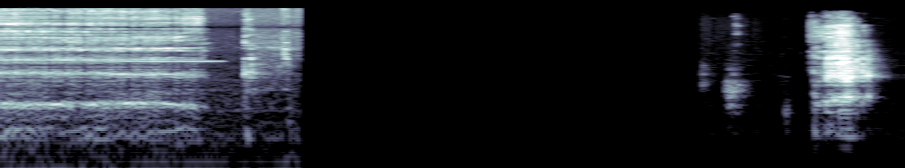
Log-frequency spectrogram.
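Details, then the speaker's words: A long, loud, low rumbling burp, then silence and a second shorter burp, from a male YouTuber in a burping compilation; ordinary belching of swallowed air. "was a burp I mean Apple oh pardon me excuse me"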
